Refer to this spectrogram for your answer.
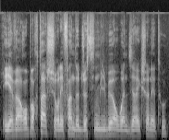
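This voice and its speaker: A man's voice: mid-range voice, steady tone, fast talker, darkish tone, clean tone, dry recording. A man hosting a casual livestream interview, firing off playful either-or questions and laughing often. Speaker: host.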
